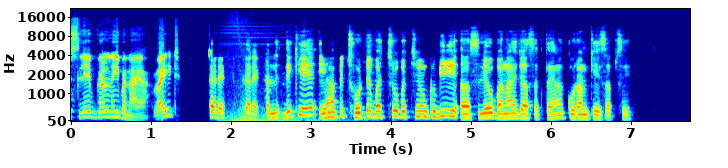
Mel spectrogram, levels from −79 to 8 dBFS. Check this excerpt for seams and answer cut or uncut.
cut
